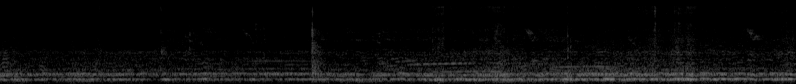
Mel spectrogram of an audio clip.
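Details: Steady flight traffic of worker honey bees at a feral nest makes an unbroken droning buzz. The volume swells gradually toward the end as more bees pass nearby, with a few sharp ticks.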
